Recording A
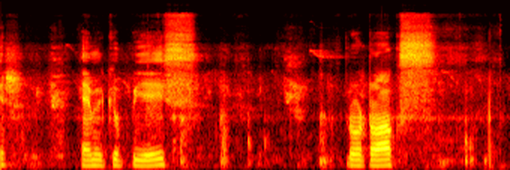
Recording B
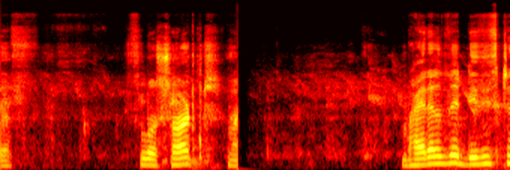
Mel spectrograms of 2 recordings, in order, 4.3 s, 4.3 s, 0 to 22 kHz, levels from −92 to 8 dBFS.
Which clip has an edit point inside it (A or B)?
B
